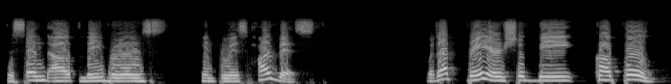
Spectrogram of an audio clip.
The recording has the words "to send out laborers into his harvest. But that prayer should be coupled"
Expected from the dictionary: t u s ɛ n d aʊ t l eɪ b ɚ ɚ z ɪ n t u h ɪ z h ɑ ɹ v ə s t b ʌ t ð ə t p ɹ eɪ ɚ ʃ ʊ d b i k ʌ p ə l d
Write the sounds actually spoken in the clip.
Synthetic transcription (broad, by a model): t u s ɛ n d aʊ t l eɪ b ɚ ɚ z ɪ n t u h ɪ s h ɑ ɹ v ə s t b ʌ t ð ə t p ɹ eɪ ɚ ʃ ʊ d b i k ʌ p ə l d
